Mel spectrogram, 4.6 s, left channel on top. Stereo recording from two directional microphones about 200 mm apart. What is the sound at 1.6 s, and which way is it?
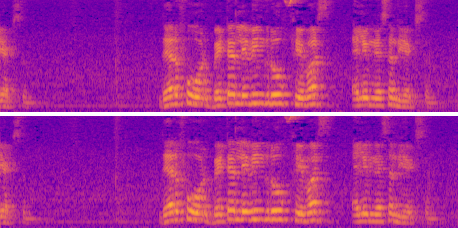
Speech, 15° left (ahead or behind).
